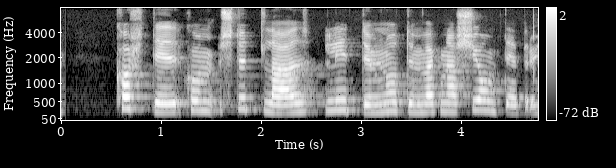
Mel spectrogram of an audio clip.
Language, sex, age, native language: Icelandic, female, 13, Icelandic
